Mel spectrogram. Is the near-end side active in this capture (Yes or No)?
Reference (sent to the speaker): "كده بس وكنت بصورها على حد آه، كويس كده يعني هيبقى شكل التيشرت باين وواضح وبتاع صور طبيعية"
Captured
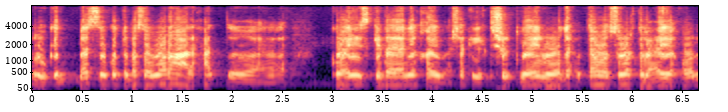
No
